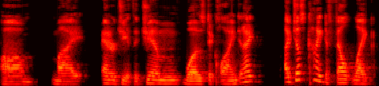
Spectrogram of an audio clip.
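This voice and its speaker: A man in his fifties, a podcast guest, speaking in a halting way with many fillers and restarts. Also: lowish voice, animated. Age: 50s. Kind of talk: conversational interview.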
